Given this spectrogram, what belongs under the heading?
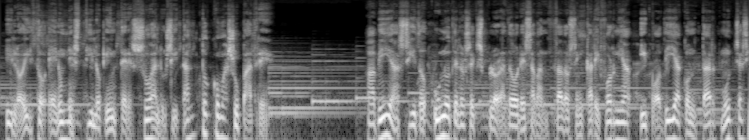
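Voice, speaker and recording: Male audiobook narrator, low voice with gravelly creak, scripted literary storytelling over music.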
